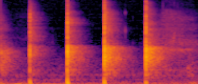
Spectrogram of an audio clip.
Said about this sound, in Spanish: Eh, yo, yo tengo que aplaudir en el micrófono, señores, a Pep Guardiola.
